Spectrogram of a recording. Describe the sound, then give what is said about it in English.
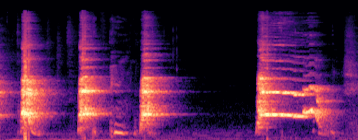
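A dog barks four times with short pauses between, the first three sharp and loud, the last drawn out into a wavering, howl-like yowl. “it's the spooky bark that you're talking about. Yeah. It's called spook barking.”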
